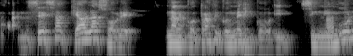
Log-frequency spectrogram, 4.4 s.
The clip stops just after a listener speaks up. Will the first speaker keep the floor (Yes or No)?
Yes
